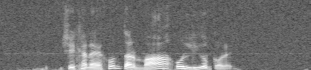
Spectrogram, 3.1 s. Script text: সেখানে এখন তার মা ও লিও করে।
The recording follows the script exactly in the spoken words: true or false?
true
